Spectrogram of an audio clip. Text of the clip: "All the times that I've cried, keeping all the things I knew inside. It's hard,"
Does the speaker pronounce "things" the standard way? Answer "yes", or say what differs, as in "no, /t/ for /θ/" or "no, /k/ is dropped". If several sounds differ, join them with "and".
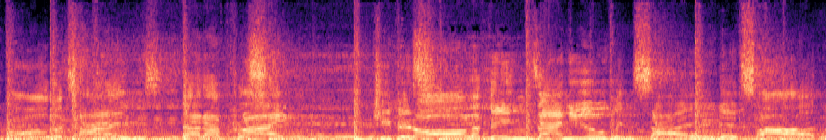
yes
